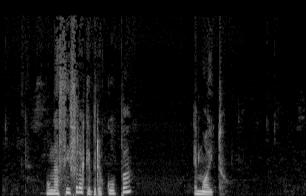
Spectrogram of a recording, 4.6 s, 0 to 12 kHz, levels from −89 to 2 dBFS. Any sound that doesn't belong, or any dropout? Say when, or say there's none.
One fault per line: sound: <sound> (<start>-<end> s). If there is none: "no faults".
no faults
